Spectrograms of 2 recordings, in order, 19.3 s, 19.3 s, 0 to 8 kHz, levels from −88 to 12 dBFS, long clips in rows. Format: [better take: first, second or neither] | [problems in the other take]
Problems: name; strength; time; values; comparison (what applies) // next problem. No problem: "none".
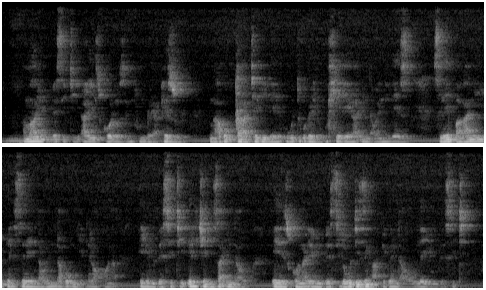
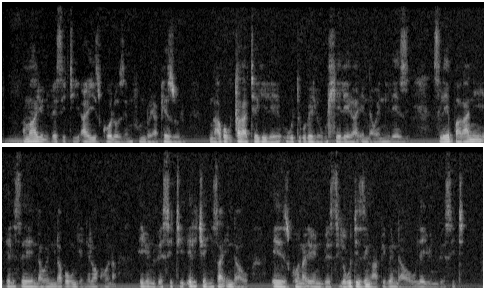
second | room echo; dies away in 0.6 s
